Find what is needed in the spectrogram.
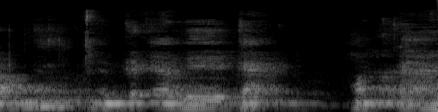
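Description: Only speech: a man talking, with a short pause near the end.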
